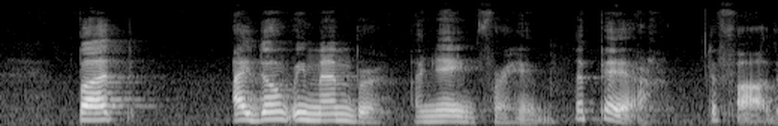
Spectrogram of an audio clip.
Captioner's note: french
